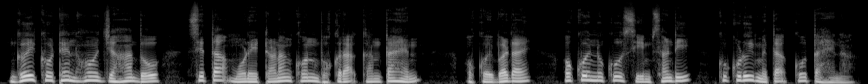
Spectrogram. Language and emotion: Santali, neutral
